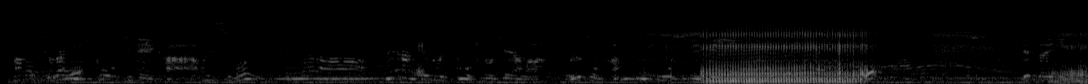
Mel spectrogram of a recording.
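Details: 6-year-old male pug snoring while asleep: repeated rattling, snorting breaths with a louder snorting burst, faint background sounds; sometimes laughs in his sleep.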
